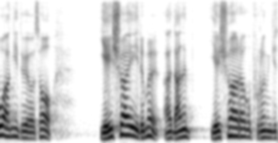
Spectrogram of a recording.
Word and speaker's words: 예슈아: 이제 관계가 생기잖아요 또 예슈아의 이름이 예슈아라고 하는 그 정확한 발음을 우리가 알기 시작했잖아요 그렇게 불러들이는 것이 내가 중심적으로 내가 바로 왕이 되어서 예슈아의 이름을 나는 예슈아라고 부르는게 좀 귀찮으니까 예수라고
